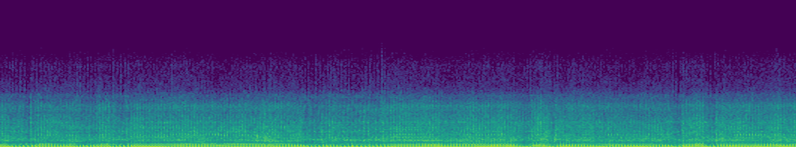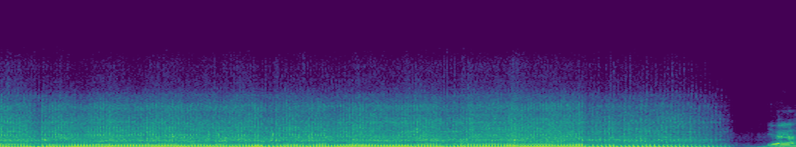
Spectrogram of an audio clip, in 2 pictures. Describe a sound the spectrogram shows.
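Tyres crunch over rocks and dirt.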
